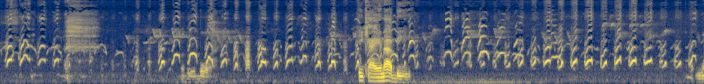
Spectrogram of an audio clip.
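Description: A puppy squeaks and whimpers in rapid high cries.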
